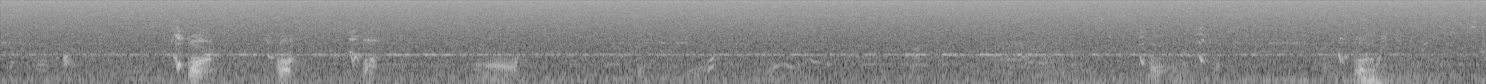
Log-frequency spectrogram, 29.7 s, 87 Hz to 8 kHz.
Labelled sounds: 3.8	4.2	humpback whale, 0.80 to 1.1 kHz
7.0	7.2	humpback whale, 0.86 to 1.2 kHz

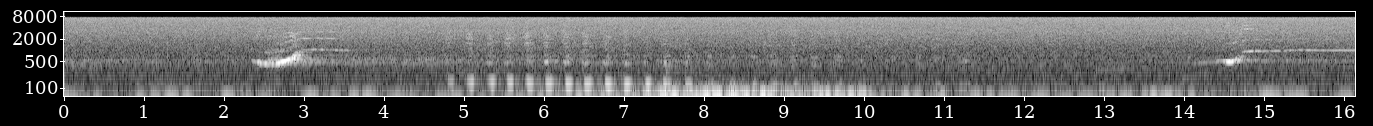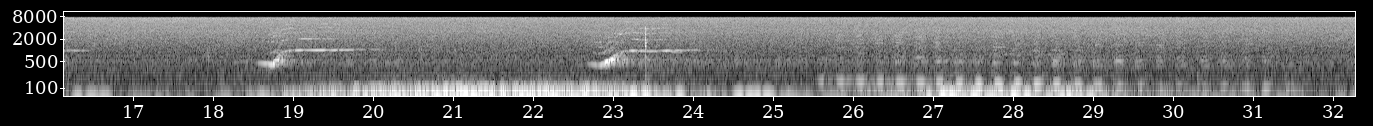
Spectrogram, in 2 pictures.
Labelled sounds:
2.5	3.4	humpback whale, 0.83 to 2.2 kHz
14.7	16.1	humpback whale, 0.86 to 1.1 kHz
18.7	19.8	humpback whale, 0.80 to 2.2 kHz
22.7	24.4	humpback whale, 0.80 to 4.1 kHz

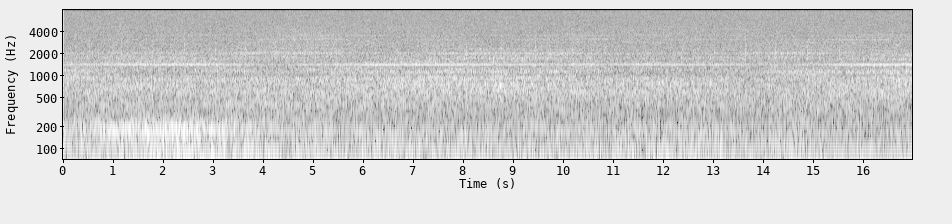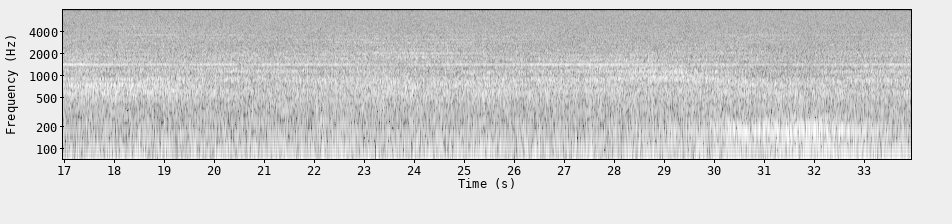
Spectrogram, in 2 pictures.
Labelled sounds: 0.0	0.3	vessel noise, 1.4 to 1.5 kHz

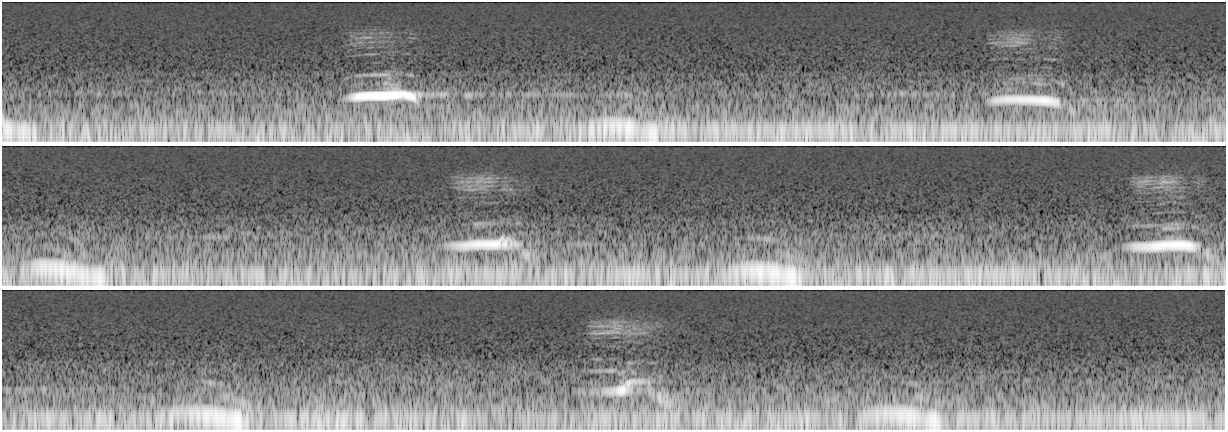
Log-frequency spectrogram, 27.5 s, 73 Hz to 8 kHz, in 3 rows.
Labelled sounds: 2.5	2.9	humpback whale, 1.8 to 2.9 kHz
7.4	7.8	humpback whale, 1.8 to 2.5 kHz
12.5	13.0	humpback whale, 2.2 to 2.8 kHz
17.6	18.0	humpback whale, 2.1 to 2.9 kHz
22.7	23.1	humpback whale, 1.8 to 2.4 kHz

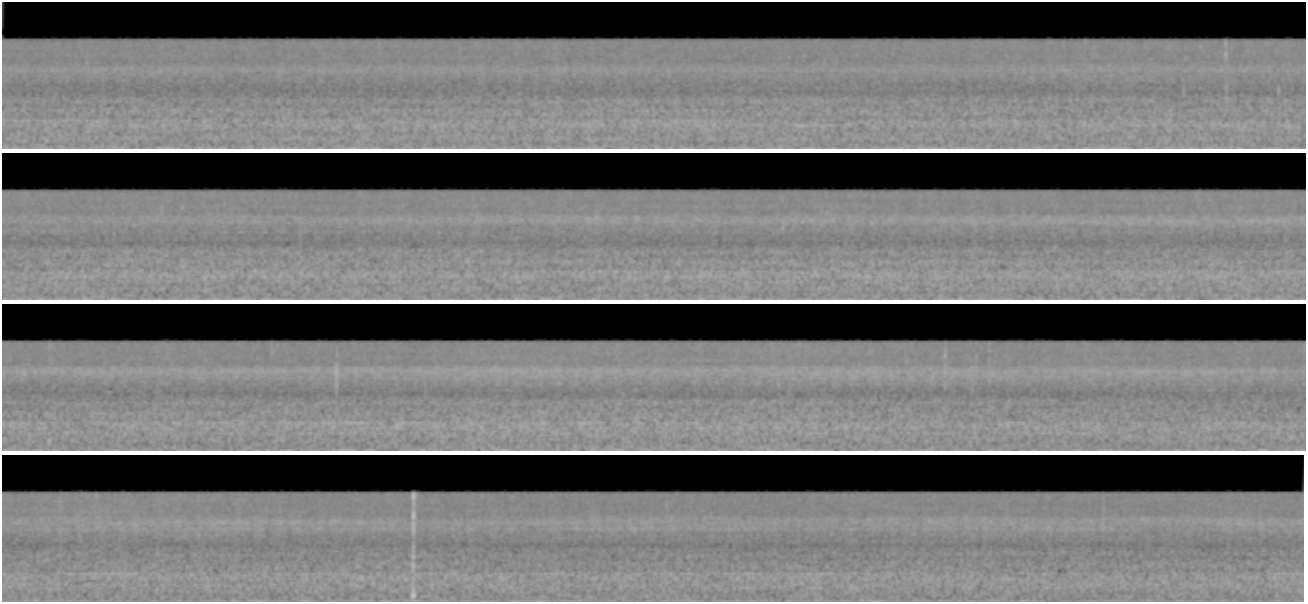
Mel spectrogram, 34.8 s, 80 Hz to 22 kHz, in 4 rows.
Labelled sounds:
29.8	34.7	vessel noise, 0 to 8.0 kHz

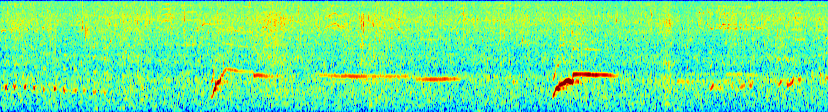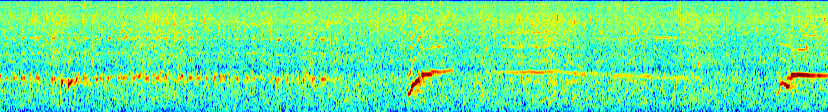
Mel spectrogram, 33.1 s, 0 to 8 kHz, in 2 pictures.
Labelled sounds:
3.6	4.3	Pacific white-sided dolphin, 3.9 to 5.8 kHz
4.2	5.4	humpback whale, 0.78 to 2.4 kHz
6.3	7.3	humpback whale, 0.84 to 1.1 kHz
6.6	6.9	Pacific white-sided dolphin, 3.7 to 4.2 kHz
8.3	9.0	humpback whale, 0.78 to 0.94 kHz
9.8	10.1	Pacific white-sided dolphin, 7.1 to 7.3 kHz
11.1	12.3	humpback whale, 0.78 to 2.1 kHz
14.4	14.6	Pacific white-sided dolphin, 3.9 to 4.1 kHz
15.9	16.1	humpback whale, 2.6 to 2.8 kHz
17.9	18.2	humpback whale, 0.78 to 1.2 kHz
19.1	19.9	humpback whale, 0.88 to 1.2 kHz
21.5	21.8	Pacific white-sided dolphin, 3.9 to 4.2 kHz
24.8	25.7	humpback whale, 0.78 to 3.1 kHz
26.7	27.5	humpback whale, 0.88 to 3.3 kHz
28.8	29.1	humpback whale, 0.94 to 1.0 kHz
29.6	30.2	humpback whale, 2.7 to 2.9 kHz
32.1	33.1	humpback whale, 0.78 to 5.1 kHz

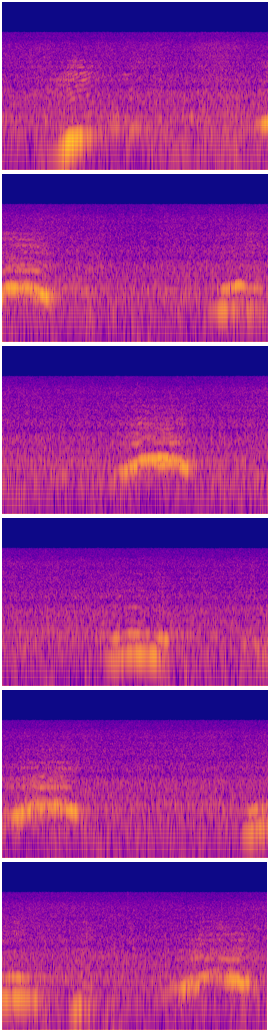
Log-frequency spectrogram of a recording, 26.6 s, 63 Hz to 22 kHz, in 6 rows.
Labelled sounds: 1.1	1.6	humpback whale, 1.6 to 2.9 kHz
4.6	5.1	humpback whale, 0.78 to 1.9 kHz
18.2	18.5	humpback whale, 1.0 to 1.2 kHz

